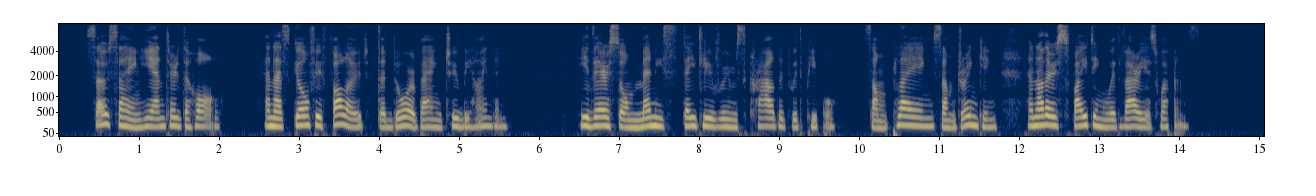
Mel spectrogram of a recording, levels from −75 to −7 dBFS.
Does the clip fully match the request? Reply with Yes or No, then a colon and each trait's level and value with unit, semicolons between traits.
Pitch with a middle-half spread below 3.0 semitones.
Yes: narrow, 2.4 semitones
